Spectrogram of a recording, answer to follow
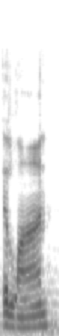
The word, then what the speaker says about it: Élan: the history a little bit here so it's pronounced Elan um I don't know why and I don't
